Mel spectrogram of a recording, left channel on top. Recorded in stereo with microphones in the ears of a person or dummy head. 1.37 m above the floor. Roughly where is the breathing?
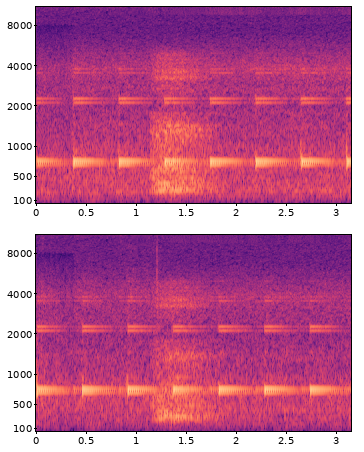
Left.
